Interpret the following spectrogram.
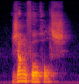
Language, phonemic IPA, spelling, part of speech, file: Dutch, /ˈzɑŋˌvoːɣəls/, zangvogels, noun, Nl-zangvogels.ogg
- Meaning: plural of zangvogel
